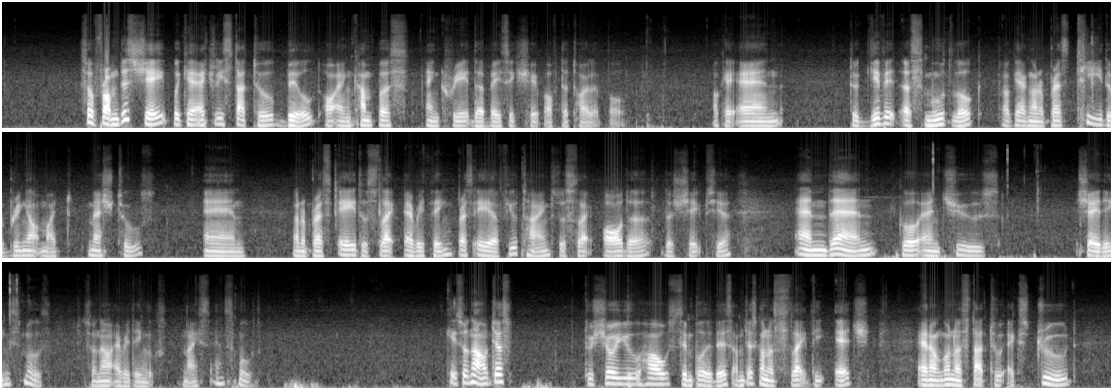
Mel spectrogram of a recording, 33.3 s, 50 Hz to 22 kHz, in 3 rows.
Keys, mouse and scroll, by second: 0.0-7.6 middle drag, 7.6 scroll up 1, 8.6-10.7 middle drag, 10.7 t, 14.3-15.9 typing, 18.5-19.7 scroll up 2, 20.3-22.0 drag, 22.9-26.8 middle drag, 26.8-28.0 scroll down 1, 28.0-29.1 middle drag.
